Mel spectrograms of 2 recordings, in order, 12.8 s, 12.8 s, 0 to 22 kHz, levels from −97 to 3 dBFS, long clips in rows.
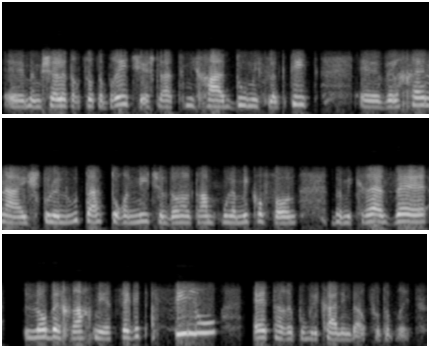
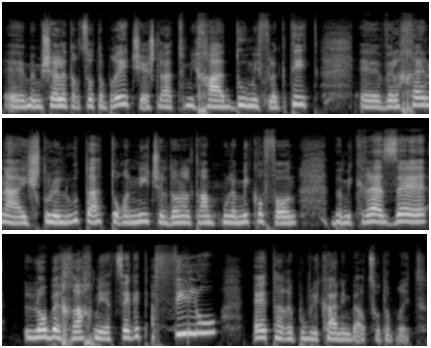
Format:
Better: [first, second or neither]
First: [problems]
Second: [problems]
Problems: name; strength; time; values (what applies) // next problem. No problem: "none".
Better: second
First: phone-call audio; poor line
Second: none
